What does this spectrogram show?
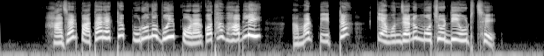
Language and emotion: Bengali, disgusted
